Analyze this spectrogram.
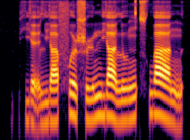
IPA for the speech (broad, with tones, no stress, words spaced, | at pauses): pʰjɛ̰˨˩ljä˧˥ fɤ˥˩ʂɻ̩˧˥n̪jä˥˩ lʊ˧˥ŋt͡sʰwa˥˩n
